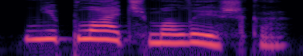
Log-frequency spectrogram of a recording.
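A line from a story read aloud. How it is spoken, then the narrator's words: Very tender. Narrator (Russian): сказала она самым нежным тоном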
